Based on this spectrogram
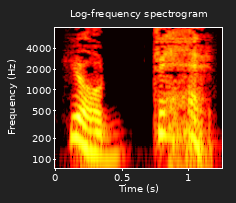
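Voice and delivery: rising disbelief, You're dead; stunned Olaf. A narrator's reading. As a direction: gape at a ghost. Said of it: "saying something that he knew full well was ridiculous".

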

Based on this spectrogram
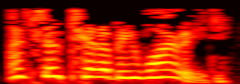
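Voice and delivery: high-pitched fretting lady; sudden anxious blurt. A narrator's reading. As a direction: blurt out your worst fear in a falsetto lady's voice. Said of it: "then she suddenly blurted out".

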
